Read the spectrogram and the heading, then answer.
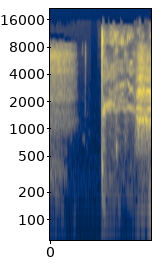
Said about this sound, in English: Now, I am going to go ahead and start off with a little bit of breathing, just so that we get into the right mode.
